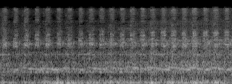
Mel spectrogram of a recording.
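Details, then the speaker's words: Isetta microcar engine just started with fresh oil: steady running with fast high-pitched ticking clatter about nine per second around the carburettor, not thought normal; cause not pinned down. "okay we got we got a runner I understand carburetor I don't think that's normal"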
